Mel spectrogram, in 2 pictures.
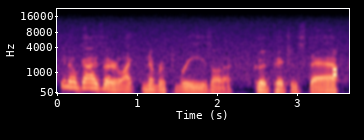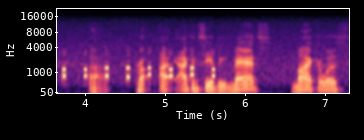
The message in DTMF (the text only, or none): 744528484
